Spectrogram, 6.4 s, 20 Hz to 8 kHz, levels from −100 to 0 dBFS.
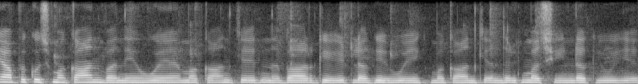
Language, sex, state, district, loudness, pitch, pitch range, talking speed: Hindi, female, Bihar, Saharsa, -15 LUFS, 200 Hz, 195-205 Hz, 225 wpm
